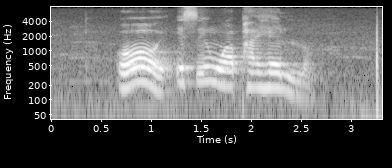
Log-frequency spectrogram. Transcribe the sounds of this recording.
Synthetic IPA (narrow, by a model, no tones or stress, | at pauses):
ɦɔisiŋwapʰahɛllɔ̰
